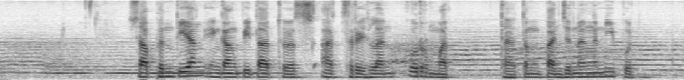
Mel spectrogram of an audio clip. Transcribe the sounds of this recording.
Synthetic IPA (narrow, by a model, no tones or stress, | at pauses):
sab̥ə̤nt̪iaŋeŋkaŋpit̪ad̪̥ɔ̤sad̥ʒ̥ɾɪhlanurmat̪̚ | d̪̥ä̤t̪əŋpaɲd͡ʒənəŋənipʊn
